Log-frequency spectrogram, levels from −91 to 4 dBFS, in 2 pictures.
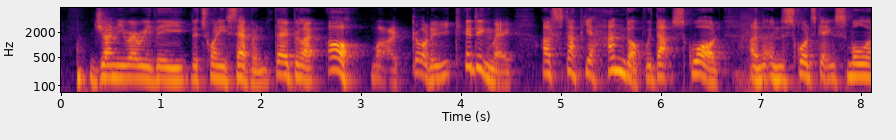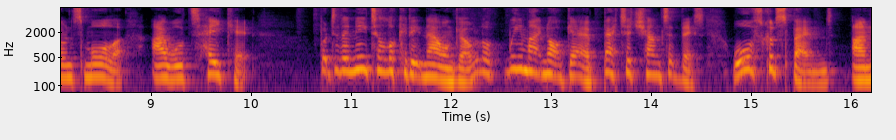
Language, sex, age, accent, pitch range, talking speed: English, male, 30-49, British, 135-195 Hz, 220 wpm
